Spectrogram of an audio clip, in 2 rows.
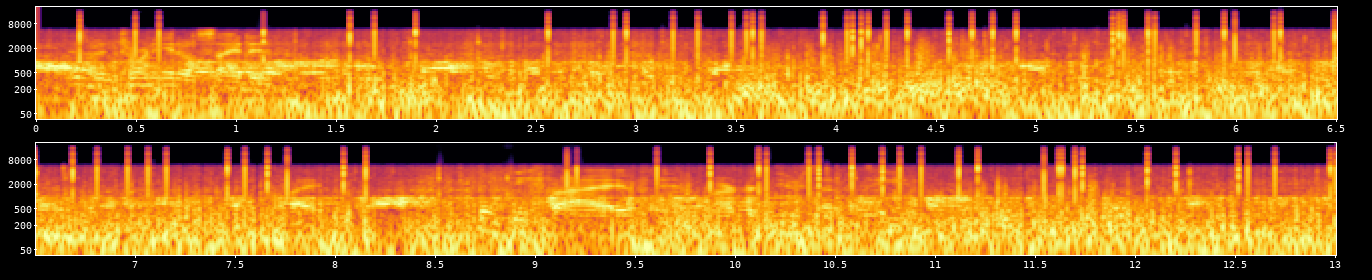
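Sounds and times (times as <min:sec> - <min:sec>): distant public-address voice: 0:00.0 - 0:03.8, 0:04.6 - 0:11.3
heavy rain: 0:00.0 - 0:13.0
sharp clicks: 0:00.0 - 0:13.0
wind on microphone: 0:00.0 - 0:13.0.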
